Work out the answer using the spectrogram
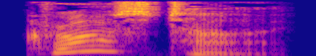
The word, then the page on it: crosstie: British English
